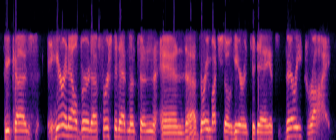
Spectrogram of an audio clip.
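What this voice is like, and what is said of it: Hoarse, slightly froggy voice. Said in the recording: “You sound a little froggy. ... I am a little hoarse.”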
